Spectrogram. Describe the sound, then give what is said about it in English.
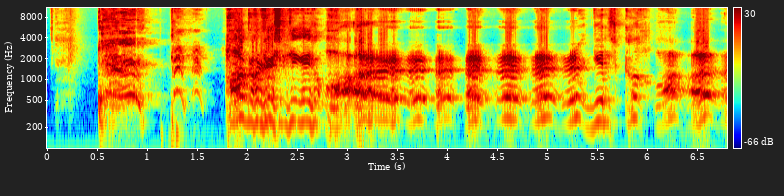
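Vocal throat warm-ups before a baseball pregame show. A rough throat clearing and coughs open into a long run of many loud, rhythmic voiced sweeps and grunts, each rising and falling in pitch. “Throat warm-ups.”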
